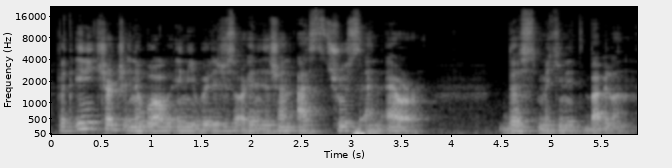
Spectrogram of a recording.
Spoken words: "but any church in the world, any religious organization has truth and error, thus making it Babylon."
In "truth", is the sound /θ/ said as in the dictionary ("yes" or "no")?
no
